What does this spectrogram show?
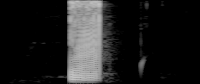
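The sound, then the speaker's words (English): A single loud, buzzy fart noise lasting about a fifth of a second, followed by a faint short blip and then quiet. “How does an altar boy fart before and after church?”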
